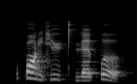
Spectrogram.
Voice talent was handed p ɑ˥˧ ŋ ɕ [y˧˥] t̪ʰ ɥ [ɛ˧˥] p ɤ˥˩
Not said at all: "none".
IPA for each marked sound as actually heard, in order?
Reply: y˥˩, ɛ˧˥

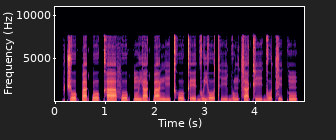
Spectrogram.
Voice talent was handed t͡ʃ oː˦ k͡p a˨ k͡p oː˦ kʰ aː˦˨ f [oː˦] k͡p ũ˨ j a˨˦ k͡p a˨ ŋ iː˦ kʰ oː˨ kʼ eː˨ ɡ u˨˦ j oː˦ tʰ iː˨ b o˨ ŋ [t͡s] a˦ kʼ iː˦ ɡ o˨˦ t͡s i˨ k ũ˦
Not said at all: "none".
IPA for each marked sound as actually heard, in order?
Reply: oː˦, t͡s

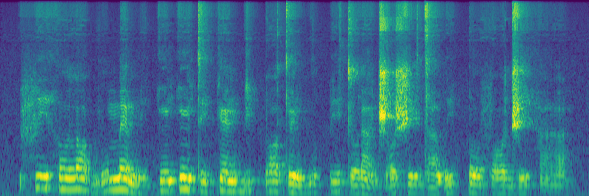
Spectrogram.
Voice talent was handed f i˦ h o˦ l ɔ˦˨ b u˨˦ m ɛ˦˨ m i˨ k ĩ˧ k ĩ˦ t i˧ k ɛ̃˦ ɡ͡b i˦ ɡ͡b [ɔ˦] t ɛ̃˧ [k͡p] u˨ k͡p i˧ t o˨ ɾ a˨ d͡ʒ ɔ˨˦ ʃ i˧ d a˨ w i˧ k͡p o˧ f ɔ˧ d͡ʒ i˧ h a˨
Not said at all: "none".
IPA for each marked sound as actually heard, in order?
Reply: ɔ˦, ɡ͡b

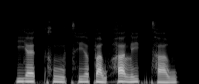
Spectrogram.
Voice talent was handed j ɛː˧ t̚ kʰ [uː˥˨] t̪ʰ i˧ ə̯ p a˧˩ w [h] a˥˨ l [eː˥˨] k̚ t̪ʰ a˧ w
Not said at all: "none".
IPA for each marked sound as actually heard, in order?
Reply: uː˧˩, h, iː˥˨

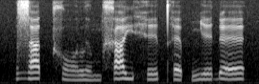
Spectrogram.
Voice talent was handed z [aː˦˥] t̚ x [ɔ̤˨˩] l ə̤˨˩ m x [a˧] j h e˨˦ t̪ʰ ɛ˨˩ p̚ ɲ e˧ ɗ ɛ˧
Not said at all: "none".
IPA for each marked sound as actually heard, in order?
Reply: a˦˥, ɔ̤˨˩, a˧

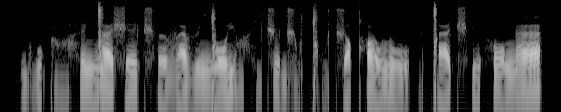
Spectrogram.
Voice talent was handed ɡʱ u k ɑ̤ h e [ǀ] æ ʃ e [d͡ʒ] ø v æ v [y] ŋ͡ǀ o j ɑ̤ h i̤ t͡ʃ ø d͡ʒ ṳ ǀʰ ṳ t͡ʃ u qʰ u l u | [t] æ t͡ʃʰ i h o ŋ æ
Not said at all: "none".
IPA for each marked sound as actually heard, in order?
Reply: ŋ͡ǀ, t͡ʃʰ, y, ǀ

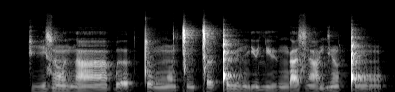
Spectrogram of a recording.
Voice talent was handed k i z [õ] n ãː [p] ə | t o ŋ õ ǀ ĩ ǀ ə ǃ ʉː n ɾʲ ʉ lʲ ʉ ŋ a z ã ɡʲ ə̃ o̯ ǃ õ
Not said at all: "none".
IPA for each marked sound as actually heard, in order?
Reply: õː, ɓ

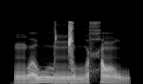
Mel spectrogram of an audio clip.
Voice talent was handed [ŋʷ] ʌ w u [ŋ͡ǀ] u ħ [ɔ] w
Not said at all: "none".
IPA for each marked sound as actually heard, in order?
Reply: ŋʷ, ŋ͡ǀ, ɔ̃

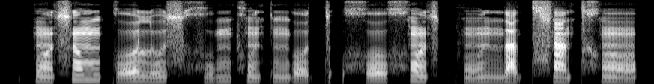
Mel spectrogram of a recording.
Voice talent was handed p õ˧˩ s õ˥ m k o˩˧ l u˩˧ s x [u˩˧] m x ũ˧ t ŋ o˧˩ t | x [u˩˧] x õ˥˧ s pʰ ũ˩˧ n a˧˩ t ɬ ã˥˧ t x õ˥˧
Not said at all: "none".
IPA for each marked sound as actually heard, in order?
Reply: u˩˧, o˩˧

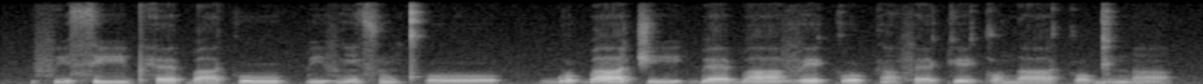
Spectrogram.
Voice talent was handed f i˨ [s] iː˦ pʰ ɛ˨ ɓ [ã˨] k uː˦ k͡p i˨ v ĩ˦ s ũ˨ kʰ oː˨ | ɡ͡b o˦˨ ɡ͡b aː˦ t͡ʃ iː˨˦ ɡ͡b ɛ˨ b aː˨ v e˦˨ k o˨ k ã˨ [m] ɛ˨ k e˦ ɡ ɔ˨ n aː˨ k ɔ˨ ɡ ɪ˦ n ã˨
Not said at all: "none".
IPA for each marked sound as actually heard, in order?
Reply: s, a˨, f

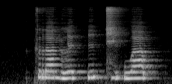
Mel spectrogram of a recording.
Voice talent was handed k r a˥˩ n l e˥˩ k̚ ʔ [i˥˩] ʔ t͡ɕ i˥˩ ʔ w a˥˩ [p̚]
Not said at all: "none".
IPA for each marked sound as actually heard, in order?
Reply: i˥˩, p̚

